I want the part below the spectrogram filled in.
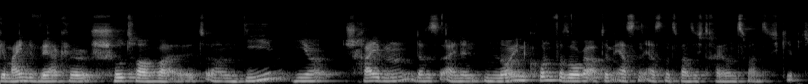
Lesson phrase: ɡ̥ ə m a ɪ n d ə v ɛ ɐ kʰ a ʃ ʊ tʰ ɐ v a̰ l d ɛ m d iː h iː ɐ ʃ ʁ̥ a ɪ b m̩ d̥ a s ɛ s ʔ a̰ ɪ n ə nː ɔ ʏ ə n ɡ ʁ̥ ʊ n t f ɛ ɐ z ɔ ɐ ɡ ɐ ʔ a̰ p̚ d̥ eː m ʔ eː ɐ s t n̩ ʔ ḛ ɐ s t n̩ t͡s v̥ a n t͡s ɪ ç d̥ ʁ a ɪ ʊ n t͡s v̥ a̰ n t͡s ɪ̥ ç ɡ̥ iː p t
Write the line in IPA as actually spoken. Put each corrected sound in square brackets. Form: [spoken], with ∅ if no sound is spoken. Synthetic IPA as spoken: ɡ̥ ə m a ɪ n d ə v ɛ ɐ kʰ [ə] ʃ ʊ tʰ ɐ v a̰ l [t] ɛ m d iː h iː ɐ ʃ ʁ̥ a ɪ b m̩ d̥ a s ɛ s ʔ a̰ ɪ n ə nː ɔ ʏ ə n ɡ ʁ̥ ʊ n t f ɛ ɐ z ɔ ɐ ɡ ɐ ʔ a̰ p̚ d̥ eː m ʔ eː ɐ s t n̩ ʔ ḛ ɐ s t n̩ t͡s v̥ a n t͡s ɪ ç d̥ ʁ a ɪ ʊ n t͡s v̥ a̰ n t͡s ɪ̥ ç ɡ̥ iː p t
